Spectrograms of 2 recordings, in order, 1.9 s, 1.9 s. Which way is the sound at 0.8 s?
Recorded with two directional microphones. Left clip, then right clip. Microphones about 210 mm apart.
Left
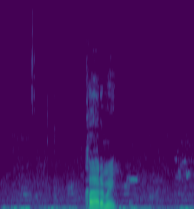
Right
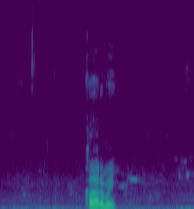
Centre (ahead or behind).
